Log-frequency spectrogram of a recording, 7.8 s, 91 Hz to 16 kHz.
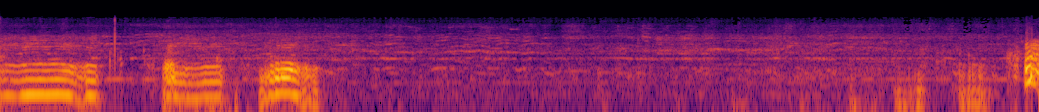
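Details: Playful Labrador Retriever, a 70-pound overweight lab coaxed into play by Allie: three quick tonal whine-groans in the first few seconds, then near quiet with faint scuffling and a last brief cry at the end.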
